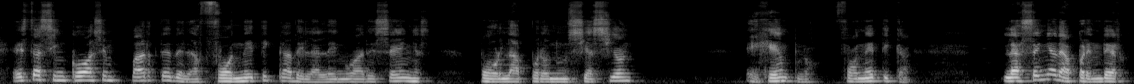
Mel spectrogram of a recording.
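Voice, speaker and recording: Warm and husky, the man's voice sits on the high side. He leads a live-streamed sign language lesson, explaining one step at a time, going back over points and fixing his own wording amid many fillers, recorded through a phone or webcam.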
